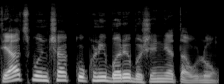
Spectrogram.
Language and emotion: Goan Konkani, neutral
